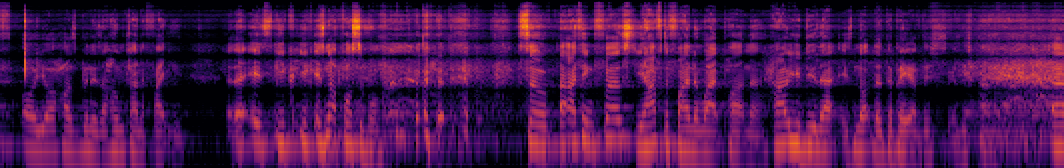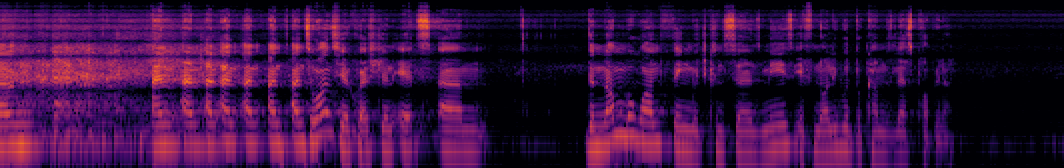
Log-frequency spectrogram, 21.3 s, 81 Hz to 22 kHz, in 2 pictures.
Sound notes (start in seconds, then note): 4.1 applause; 9.6 laughter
